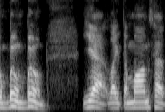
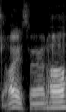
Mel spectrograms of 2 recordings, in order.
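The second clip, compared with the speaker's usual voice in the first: deep, put-on, fake macho manly voice; 10 dB quieter than usual. Speaker retells a guy's question to them, put-on manly voice. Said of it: "throwing a manly, manly voice".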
